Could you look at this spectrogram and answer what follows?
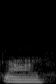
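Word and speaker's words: Lang: it's spelled l a and g but it's pronounced long um last season i got a really good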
